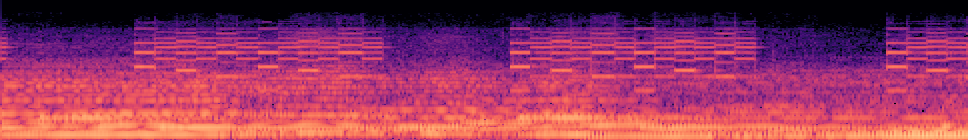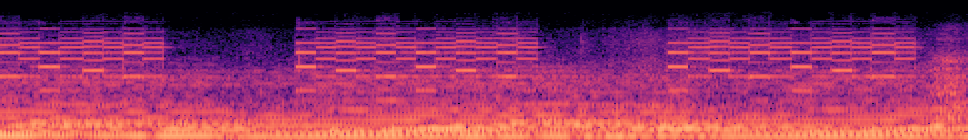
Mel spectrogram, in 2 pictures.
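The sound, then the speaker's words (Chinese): A phone ringtone for an incoming call plays steadily, a bright repeating electronic melody in regular bursts of high chiming tones over a sustained lower chord, with no one speaking. “接吧。 接他干啥？”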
